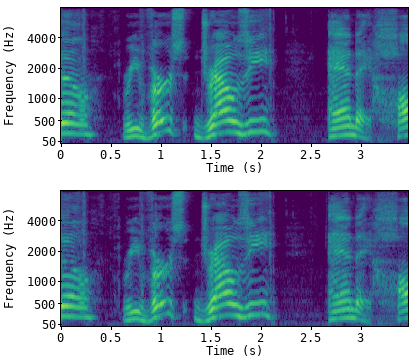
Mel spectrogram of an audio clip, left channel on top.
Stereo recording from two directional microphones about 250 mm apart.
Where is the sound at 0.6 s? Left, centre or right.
Centre.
